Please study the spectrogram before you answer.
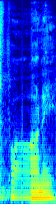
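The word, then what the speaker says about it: Fani: She goes by the name of Fannie, even though it's F-A-N-I. She wants to pronounce Fannie, she's a little, little French.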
